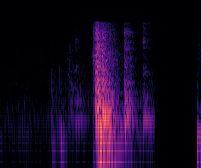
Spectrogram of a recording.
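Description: A single heavy thump about a second in, with a short ring-out, after which the sound cuts off to dead silence.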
